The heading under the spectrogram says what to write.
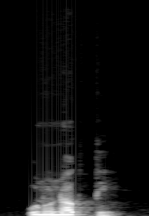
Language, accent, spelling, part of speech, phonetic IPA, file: Catalan, Valencia, ununocti, noun, [u.nuˈnɔk.ti], LL-Q7026 (cat)-ununocti.wav
- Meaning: ununoctium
